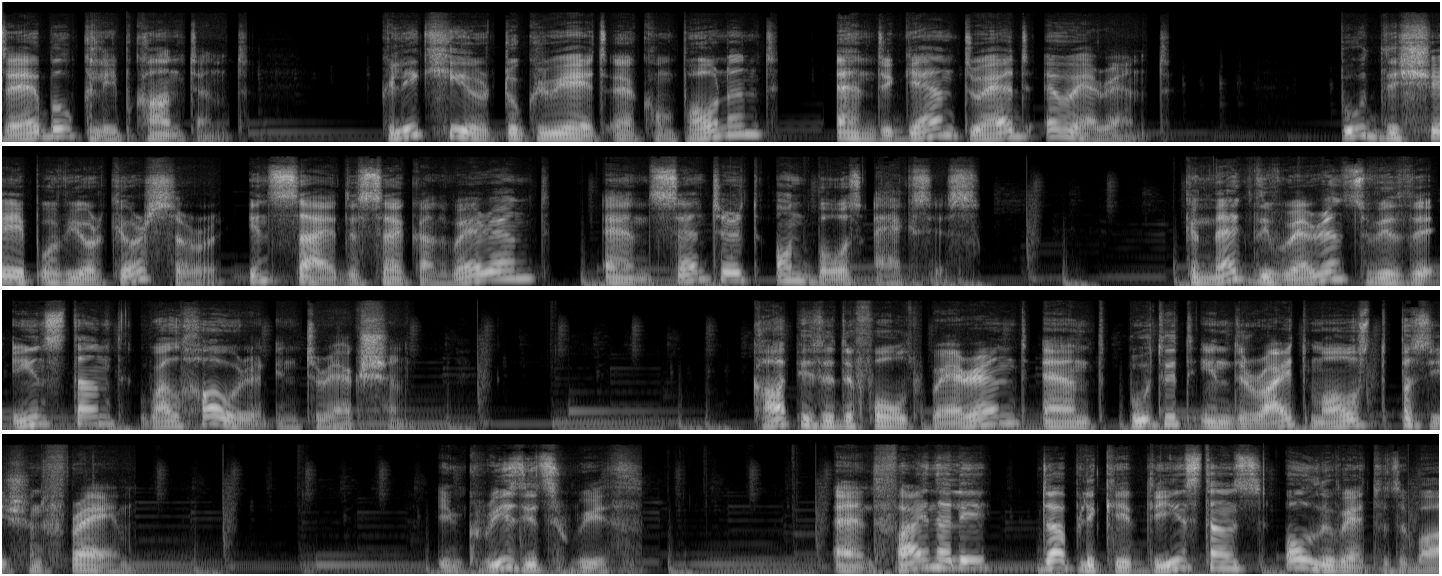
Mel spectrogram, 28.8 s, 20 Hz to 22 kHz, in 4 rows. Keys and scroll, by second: 18.5 super+c, 22.9 super+v, 27.8 super+d.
